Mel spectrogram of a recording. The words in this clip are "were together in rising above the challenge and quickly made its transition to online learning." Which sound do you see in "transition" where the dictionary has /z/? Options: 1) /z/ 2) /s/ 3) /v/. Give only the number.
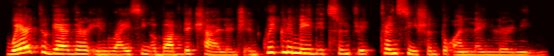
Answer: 2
